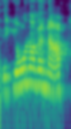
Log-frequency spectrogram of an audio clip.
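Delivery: usual speaking voice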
